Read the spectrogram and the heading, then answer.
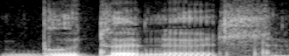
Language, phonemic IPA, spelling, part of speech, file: French, /bu.tɔ.nøz/, boutonneuse, adjective, Fr-boutonneuse.ogg
- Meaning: feminine singular of boutonneux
